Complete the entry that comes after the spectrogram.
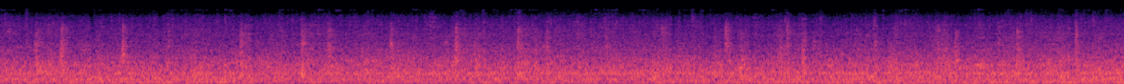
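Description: Carriages of a miniature railway train rolling along the track: a steady rumble with light clicks of the wheels over the rail joints, about three a second.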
